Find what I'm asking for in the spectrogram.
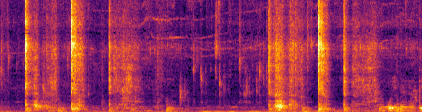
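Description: Food being stirred in a kawali (frying pan), with a handful of sharp metallic clatters and scrapes at uneven intervals over a quiet kitchen background.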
